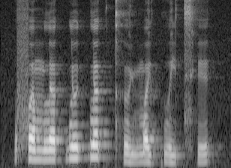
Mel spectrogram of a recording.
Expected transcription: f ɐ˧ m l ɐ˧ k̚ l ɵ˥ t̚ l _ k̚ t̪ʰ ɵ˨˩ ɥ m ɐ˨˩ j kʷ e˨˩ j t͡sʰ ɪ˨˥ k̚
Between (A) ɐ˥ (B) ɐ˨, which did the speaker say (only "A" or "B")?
A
